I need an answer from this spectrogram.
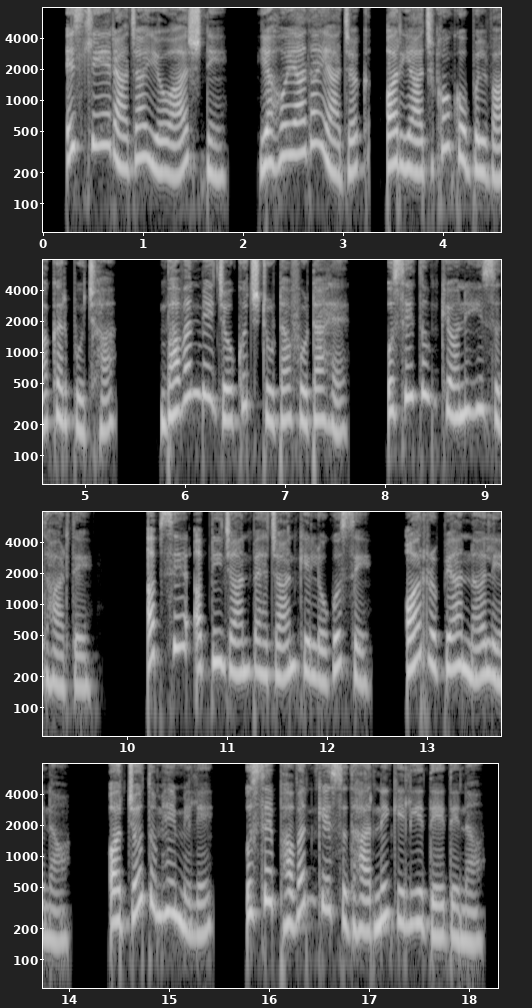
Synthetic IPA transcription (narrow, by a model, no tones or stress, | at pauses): ɪslieɾaːd͡ʒajoːaːʃne | jɐɦoːjaːd̪ajaːd͡ʒəkɔːɾjaːd͡ʒkõkobʊlʋaːkɐɾpuːt͡ʃʰa | bʱɐʋənmẽd͡ʒoːkʊt͡ʃʰʈuːʈafoːʈaɦɛː | ʊset̪ʊmkjõːnɐɦisʊd̪ʱaːɾd̪eː | ɐbseʔɐpnid͡ʒaːnpɛɦt͡ʃaːnkeloːɡõse | ɔːɾːʊpjanɐleːna | ɔːɾd͡ʒoːt̪ʊmɦẽmɪle | ʊsebʱɐʋənkesʊd̪ʱaːɾnekelied̪eːd̪eːnaː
